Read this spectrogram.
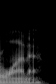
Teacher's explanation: want to almost universally becomes the snappier wanna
